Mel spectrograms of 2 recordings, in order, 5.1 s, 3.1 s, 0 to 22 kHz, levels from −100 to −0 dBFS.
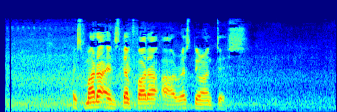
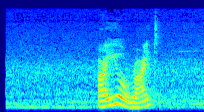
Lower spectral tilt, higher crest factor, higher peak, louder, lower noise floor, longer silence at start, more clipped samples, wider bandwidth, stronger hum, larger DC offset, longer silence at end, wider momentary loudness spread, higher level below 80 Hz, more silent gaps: second, -2.5 dB/octave vs -5 dB/octave; about the same, 22 dB vs 20 dB; first, -2 dBFS vs -18 dBFS; first, -20 LUFS vs -32 LUFS; first, -58 dBFS vs -51 dBFS; first, 0.9 s vs 0.1 s; neither; second, 11.5 kHz vs 16 kHz; neither; neither; first, 1.45 s vs 0 s; about the same, 22 LU vs 20 LU; first, -68 dBFS vs -90 dBFS; neither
